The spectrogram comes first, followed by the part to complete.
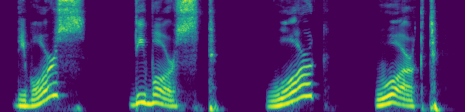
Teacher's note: es un sonido voiceless y en esos casos tenemos que agregar el sonido de la letra T al final. El resultado es divorce, divorced, work, worked, con ese pedacito de T al final.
